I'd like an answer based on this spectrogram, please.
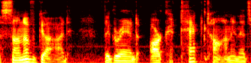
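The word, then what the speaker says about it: architekton: or Mason a Son of God the Grand architecton and that's spelled a r c h e t e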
